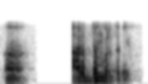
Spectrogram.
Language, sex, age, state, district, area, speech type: Sanskrit, male, 18-30, Karnataka, Uttara Kannada, rural, conversation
